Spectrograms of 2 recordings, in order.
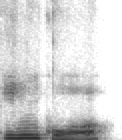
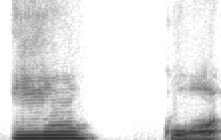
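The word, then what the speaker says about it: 英国: Negara Inggris itu bacanya Ingguo. Ingguo, Inggris.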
